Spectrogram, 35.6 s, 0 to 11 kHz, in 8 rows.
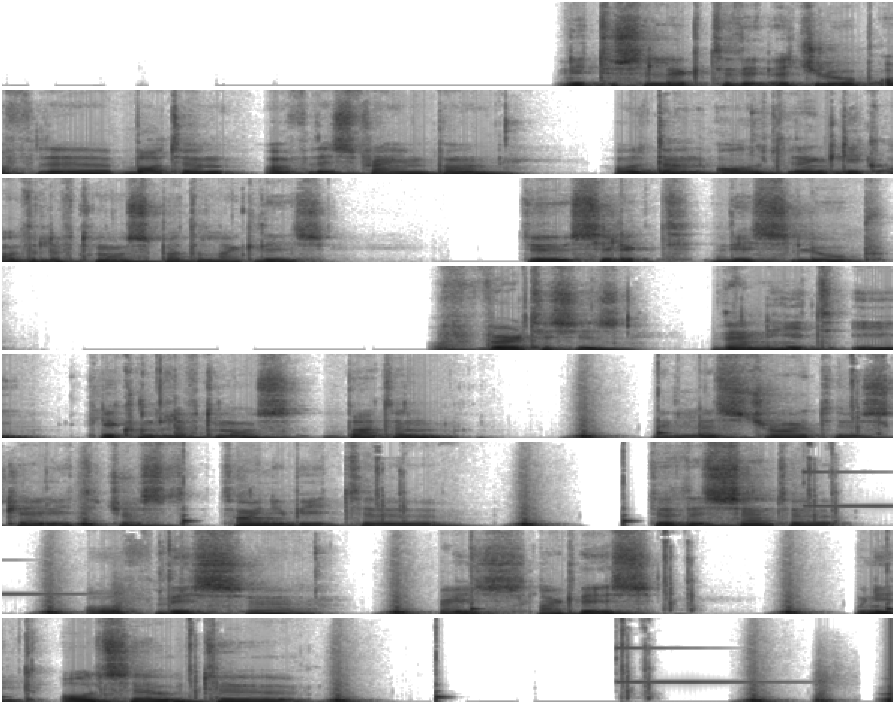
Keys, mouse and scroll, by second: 8.2 alt+click, 17.0 e, 18.3 click, 21.3 s, 27.5 click, 28.4 click.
